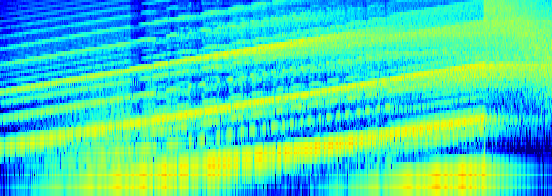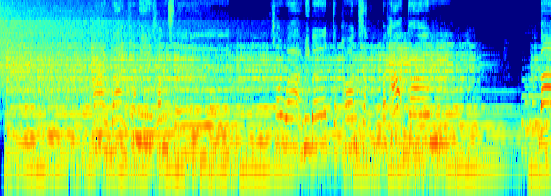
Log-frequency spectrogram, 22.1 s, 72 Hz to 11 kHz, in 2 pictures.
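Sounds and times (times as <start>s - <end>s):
synth riser gliding upward: 0.0s - 17.5s
rising noise hiss: 5.6s - 16.8s
low sustained bass drone: 6.1s - 17.1s.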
